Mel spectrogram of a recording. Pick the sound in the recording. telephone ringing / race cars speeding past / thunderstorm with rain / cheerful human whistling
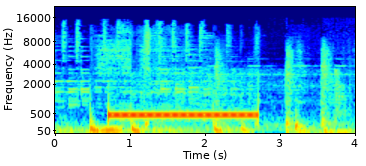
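telephone ringing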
